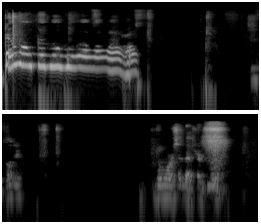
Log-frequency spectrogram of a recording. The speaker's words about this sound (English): The dog will start barking.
